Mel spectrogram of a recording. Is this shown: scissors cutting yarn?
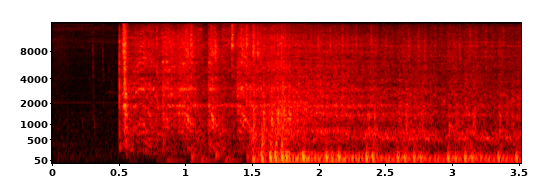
no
